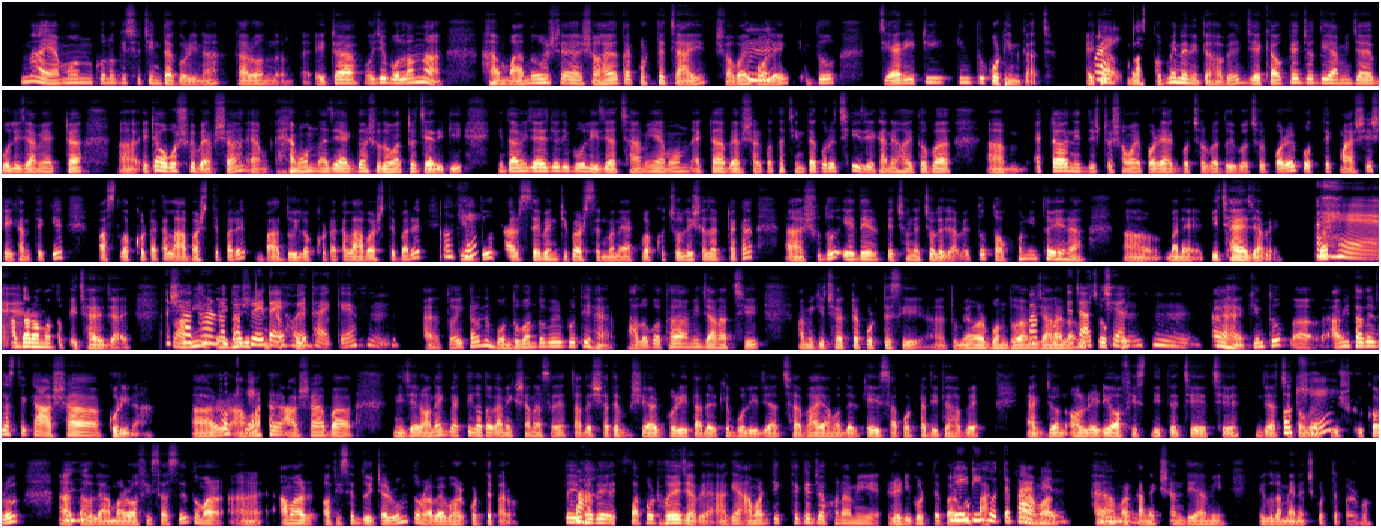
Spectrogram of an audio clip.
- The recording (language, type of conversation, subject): Bengali, podcast, তোমার প্রিয় প্যাশন প্রজেক্টটা সম্পর্কে বলো না কেন?
- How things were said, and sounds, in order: unintelligible speech; tapping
